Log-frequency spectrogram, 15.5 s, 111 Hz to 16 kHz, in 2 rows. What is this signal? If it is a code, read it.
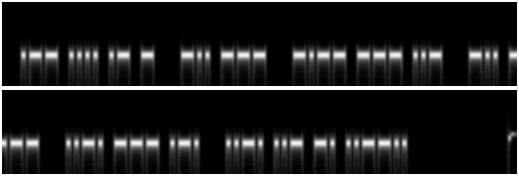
Morse code, heard as a keyed tone, about 21 wpm, 700 Hz. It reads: WHAT DO YOU DO FOR FUN?
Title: Sentences with 4-Word Phrases - 20wpm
